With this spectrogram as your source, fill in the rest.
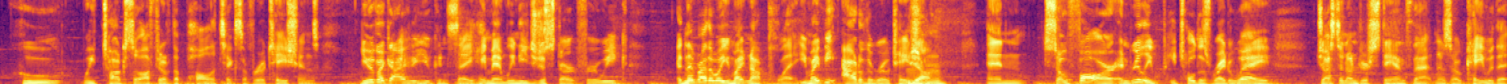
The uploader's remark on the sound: come to you LIVE from the DNVR bar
